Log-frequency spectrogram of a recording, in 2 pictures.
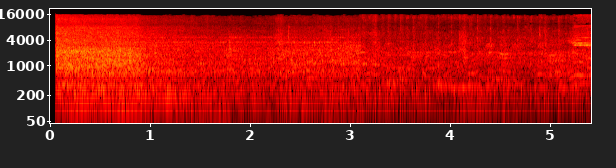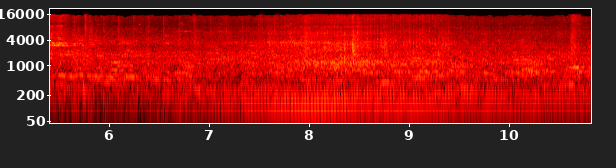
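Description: Roadside traffic and people talking: a motor vehicle engine is loudest in the first second, voices waver through the middle, and a steady low engine hum comes in about seven seconds in.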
